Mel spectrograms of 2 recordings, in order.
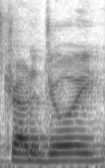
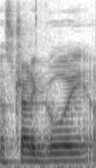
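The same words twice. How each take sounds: First: Strategoi with the g said as a j; soft-g strategoi. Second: Strategoi with a hard g as in go. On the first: Unsure non-Greek speaker trying strategoi, g like j. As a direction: say "strategoi" ending in "joy". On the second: Unsure non-Greek speaker correcting to strategoi, hard g. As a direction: say "strategoi" ending in "goy". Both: Shown as a demonstration. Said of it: "I don't speak Greek".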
